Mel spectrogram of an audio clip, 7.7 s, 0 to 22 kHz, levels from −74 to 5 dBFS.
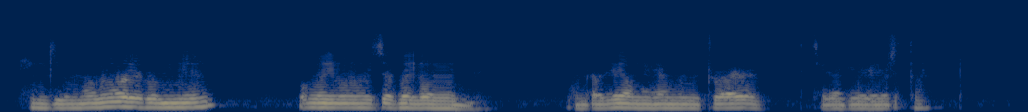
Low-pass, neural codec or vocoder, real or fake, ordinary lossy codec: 7.2 kHz; codec, 16 kHz, 1 kbps, FreqCodec, smaller model; fake; none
